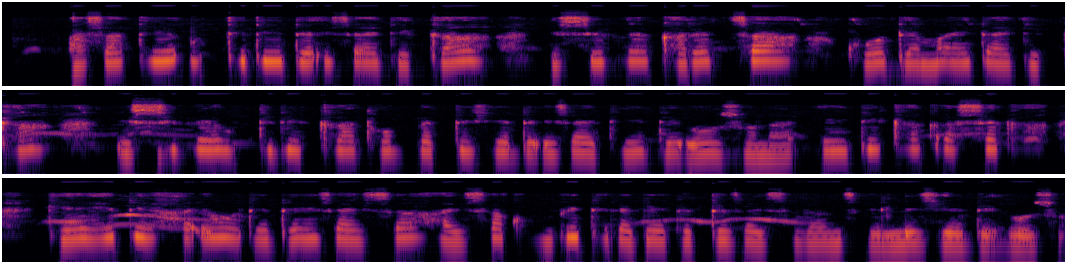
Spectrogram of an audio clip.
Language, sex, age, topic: Gamo, male, 18-24, government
